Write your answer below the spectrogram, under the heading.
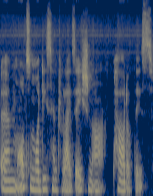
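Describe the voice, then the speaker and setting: A woman with a non-native accent, somewhat breathy, at a medium pitch and with fairly even intonation. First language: not English. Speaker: energy policy expert. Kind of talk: panel discussion.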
